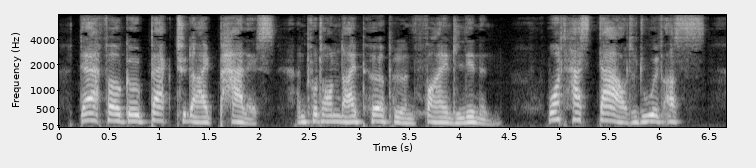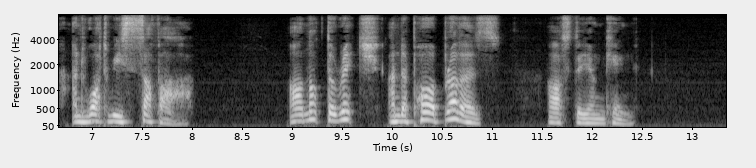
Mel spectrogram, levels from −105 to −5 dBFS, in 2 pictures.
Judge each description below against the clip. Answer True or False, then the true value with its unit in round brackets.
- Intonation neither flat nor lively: True (4.6 semitones)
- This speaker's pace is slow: False (165 wpm)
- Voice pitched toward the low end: False (155 Hz)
